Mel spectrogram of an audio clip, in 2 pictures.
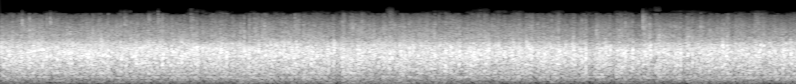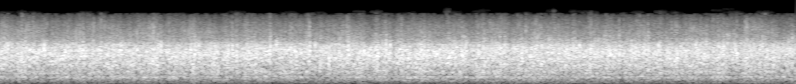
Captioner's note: applause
